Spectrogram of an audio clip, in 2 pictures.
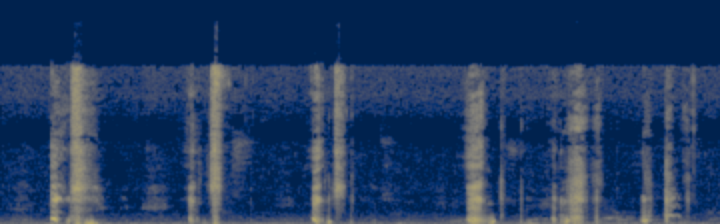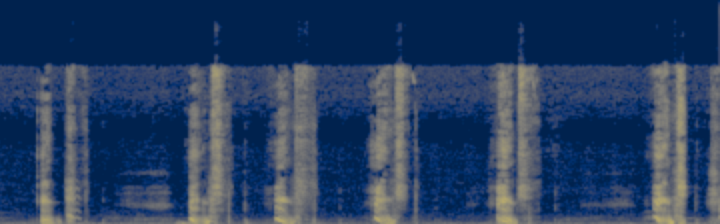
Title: Fast Teasing Sneezes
